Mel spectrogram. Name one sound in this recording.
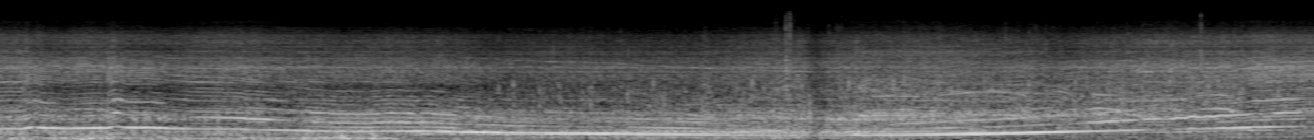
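A racing motorcycle engine roars up close, its pitch sinking and then climbing again as it revs.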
